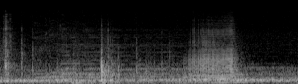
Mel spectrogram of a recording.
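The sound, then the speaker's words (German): A door is opened: a sharp click of the latch, then a brief scraping swish as it swings, over a steady low background hum. “Also, warte, ich mach mal die Tür auf.”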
